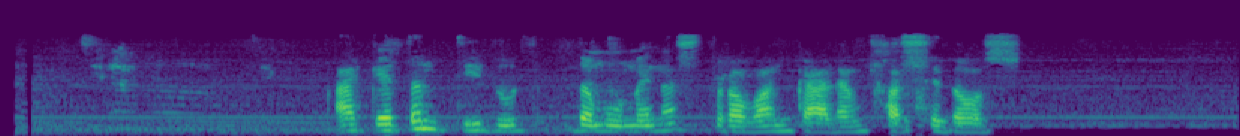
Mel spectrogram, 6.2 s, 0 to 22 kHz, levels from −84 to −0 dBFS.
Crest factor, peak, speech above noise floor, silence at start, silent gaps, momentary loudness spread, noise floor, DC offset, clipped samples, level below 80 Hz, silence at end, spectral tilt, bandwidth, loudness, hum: 22 dB; -4 dBFS; 29 dB; 0.15 s; none; 20 LU; -53 dBFS; under 0.1%; under 0.1%; -74 dBFS; 1.1 s; -4 dB/octave; 8 kHz; -24 LUFS; none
